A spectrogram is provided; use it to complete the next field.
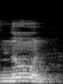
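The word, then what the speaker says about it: known: Years plus net सोन area is नोन, OWN को ऑन, तो के चूंकि यहाँ साइलेंट है, एन से स्टार्ट होगा, तो नोन एज ग्रॉस क्रॉप्ड।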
